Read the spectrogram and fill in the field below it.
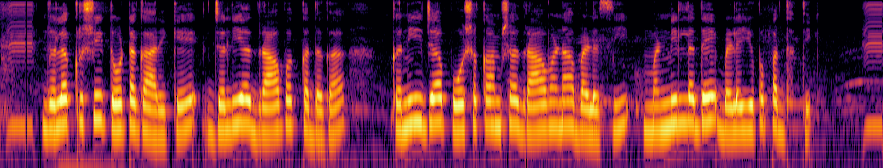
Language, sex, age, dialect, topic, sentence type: Kannada, female, 18-24, Central, agriculture, statement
